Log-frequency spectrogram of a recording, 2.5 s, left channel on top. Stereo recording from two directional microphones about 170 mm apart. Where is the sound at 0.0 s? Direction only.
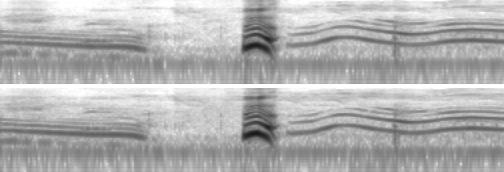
15° left (ahead or behind).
